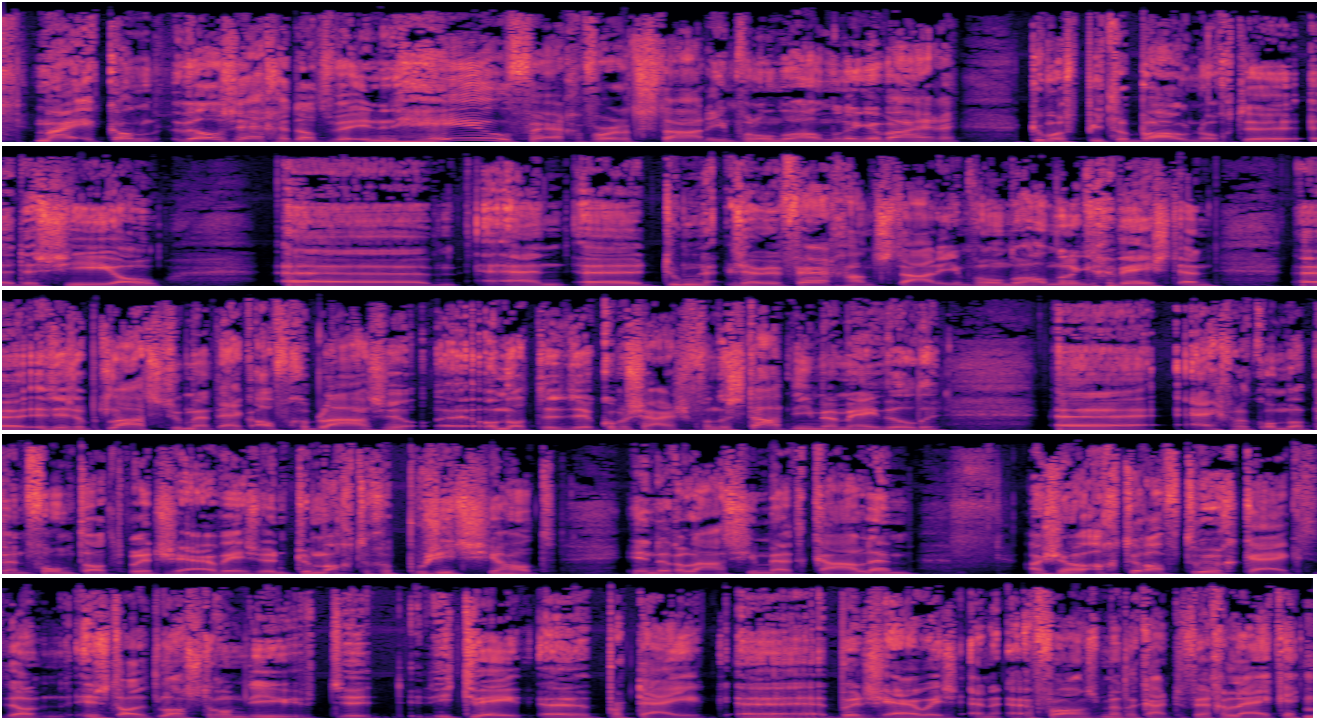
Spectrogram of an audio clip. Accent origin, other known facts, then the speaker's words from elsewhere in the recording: Netherlands; also born or lived in New York; wij als Nederlanders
